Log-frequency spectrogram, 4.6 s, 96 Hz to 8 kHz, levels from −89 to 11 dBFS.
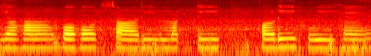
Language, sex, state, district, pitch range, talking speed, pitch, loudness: Hindi, male, Haryana, Rohtak, 180-185 Hz, 90 wpm, 180 Hz, -19 LUFS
